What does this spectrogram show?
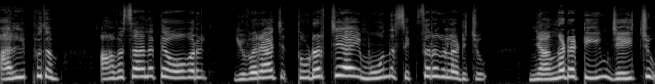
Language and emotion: Malayalam, surprised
